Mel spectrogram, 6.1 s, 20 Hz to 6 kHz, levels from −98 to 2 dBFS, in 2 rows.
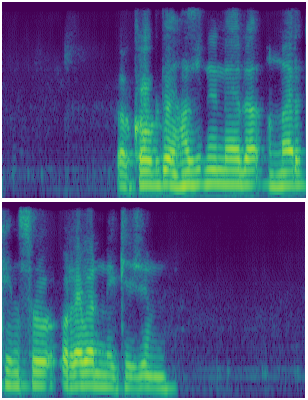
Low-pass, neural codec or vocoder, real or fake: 5.4 kHz; codec, 16 kHz, 2 kbps, X-Codec, HuBERT features, trained on balanced general audio; fake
